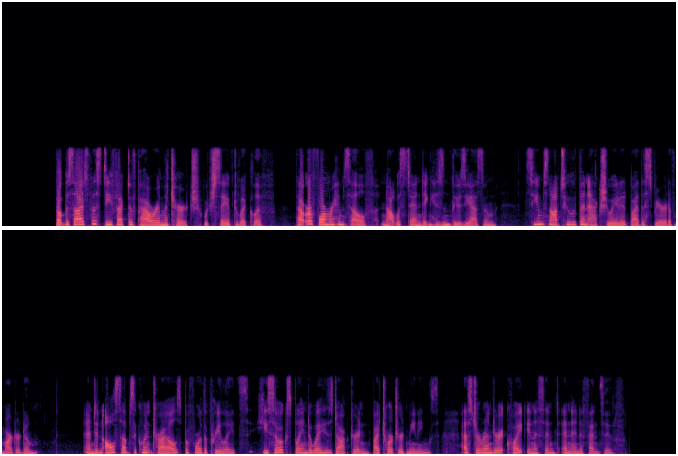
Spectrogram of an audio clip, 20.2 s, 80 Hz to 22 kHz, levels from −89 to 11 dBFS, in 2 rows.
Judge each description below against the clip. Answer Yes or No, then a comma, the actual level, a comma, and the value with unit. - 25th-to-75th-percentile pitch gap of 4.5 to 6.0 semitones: No, average, 3.8 semitones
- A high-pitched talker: Yes, high, 210 Hz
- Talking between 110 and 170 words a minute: Yes, average, 160 wpm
